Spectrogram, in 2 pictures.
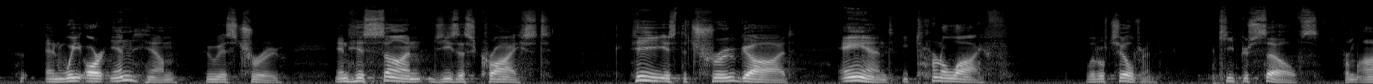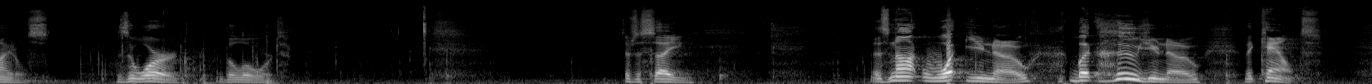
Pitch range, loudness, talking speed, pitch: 100-145 Hz, -22 LUFS, 105 wpm, 120 Hz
